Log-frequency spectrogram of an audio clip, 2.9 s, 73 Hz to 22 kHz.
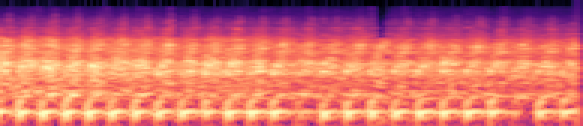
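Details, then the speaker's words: Early Redditch Royal Enfield 350 Bullet, warming up hot after carburettor pilot jet cleaning and new oil pumps: steady even single-cylinder thump at relaxed idle, about three beats a second, no knocks or misses; normal idle. "Seems to be running nicely anyway."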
